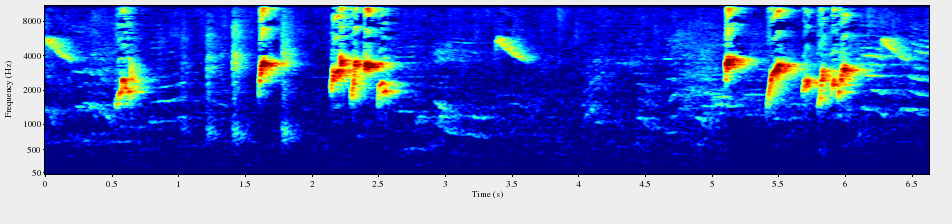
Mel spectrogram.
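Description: A red-whiskered bulbul gives short, bright, bubbly whistled phrases in quick bursts, pausing briefly mid-way before another lively run. Soft background hiss throughout.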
